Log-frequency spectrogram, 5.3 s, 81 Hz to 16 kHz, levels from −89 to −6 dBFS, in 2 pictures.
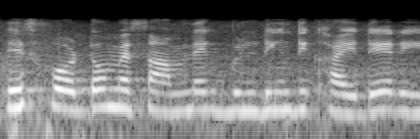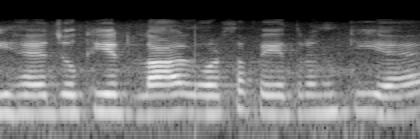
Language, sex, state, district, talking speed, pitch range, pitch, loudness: Hindi, female, Haryana, Rohtak, 215 wpm, 220-245 Hz, 230 Hz, -17 LUFS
